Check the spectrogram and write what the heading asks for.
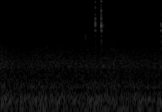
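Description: Near silence, with two faint computer mouse clicks close together about a second and a half in, picking a material from a menu.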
